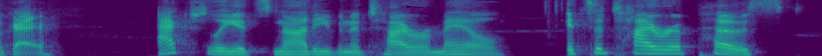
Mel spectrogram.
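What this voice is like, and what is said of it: Hyper-sincere impression of Annalie. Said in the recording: “do an impression of the hyper sincere Annalie doing it for the first time ... I can't do the accent because I can't do anything but my own accent ... So sincere.”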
